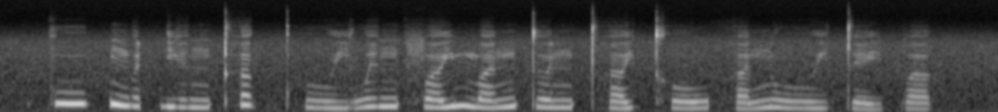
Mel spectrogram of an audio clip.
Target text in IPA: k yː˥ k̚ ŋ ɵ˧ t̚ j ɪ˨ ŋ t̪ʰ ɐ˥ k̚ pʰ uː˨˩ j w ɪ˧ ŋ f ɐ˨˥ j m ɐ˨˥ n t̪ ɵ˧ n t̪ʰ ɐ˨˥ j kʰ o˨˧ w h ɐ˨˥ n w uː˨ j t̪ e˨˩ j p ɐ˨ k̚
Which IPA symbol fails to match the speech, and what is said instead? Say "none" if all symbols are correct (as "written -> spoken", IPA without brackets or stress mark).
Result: yː˥ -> uː˥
